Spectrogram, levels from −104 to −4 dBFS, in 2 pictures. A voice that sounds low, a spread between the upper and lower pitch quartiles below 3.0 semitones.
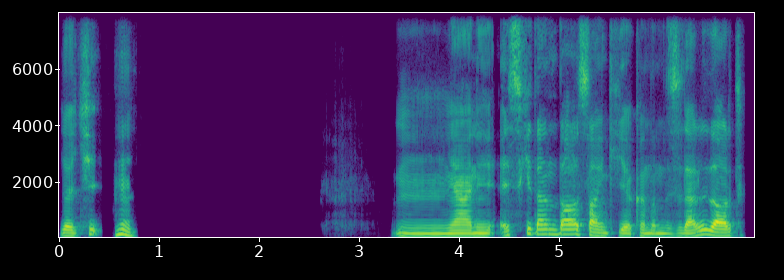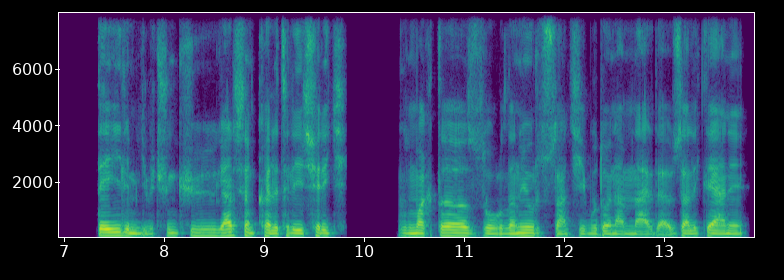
Yes: low, 100 Hz; narrow, 2.6 semitones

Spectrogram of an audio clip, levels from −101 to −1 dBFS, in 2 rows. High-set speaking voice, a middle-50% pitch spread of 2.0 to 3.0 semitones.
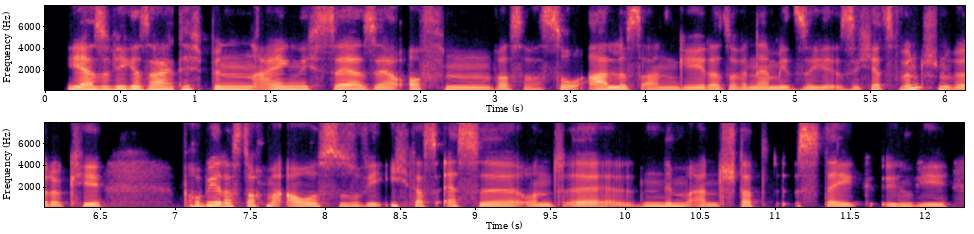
Yes: high, 200 Hz; average, 2.7 semitones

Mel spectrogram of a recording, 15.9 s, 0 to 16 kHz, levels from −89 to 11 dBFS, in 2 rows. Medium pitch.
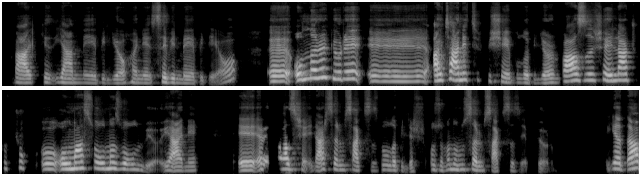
No: high, 225 Hz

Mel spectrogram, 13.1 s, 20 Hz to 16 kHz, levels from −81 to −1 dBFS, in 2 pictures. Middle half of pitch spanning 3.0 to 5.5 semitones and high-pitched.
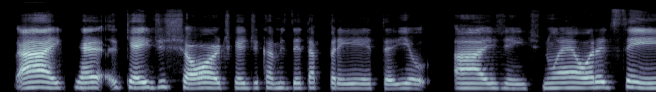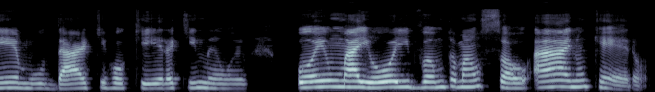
No: narrow, 2.6 semitones; high, 200 Hz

